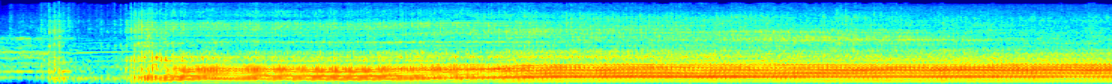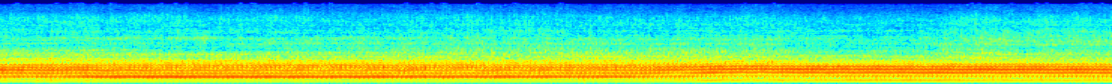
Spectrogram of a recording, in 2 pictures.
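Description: A fire pump engine starts with a bang and revs up, then roars steadily close by.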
